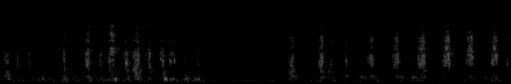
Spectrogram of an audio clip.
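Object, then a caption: Coated scratch-art paper scratched with a wooden stick. A pointed wooden stick held in the fingers scratches the black coating off a thin coated paper page of a scratch-art book lying flat on a table. Quick, bright, raspy strokes repeat at about two per second, pause briefly near the middle, then resume.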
